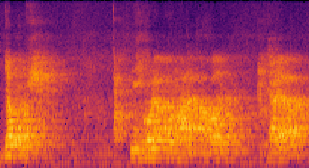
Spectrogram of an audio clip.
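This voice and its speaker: Man, university lecturer, bright voice, measured explanatory delivery, distant mic, long hall echo. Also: mid-range voice, fairly even intonation, slight background noise. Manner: measured, explanatory, slows on key terms. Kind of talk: academic lecture to students. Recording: echoey hall recorded from far off.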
